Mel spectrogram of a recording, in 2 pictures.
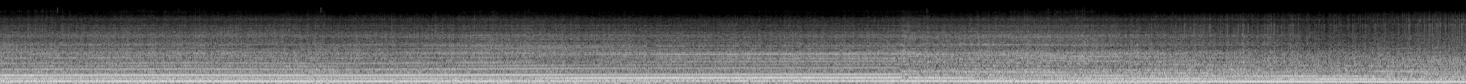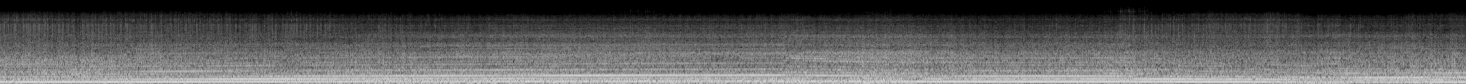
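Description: Bambino go-kart engine heard from onboard, running hard throughout. Its note climbs slowly along the straights and falls away for the corners, about a third of the way in and twice more near the end.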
